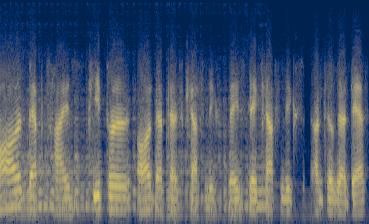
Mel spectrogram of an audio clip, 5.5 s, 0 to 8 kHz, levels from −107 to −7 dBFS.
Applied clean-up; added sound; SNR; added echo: neural mask model RNNoise.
